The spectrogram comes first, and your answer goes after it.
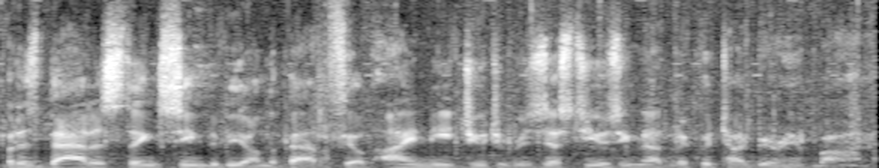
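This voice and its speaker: Casting: gruff game general, low register, very dynamic delivery, principled and emphatic, noisy backdrop. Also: male voice, lively intonation, normal speed. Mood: grave, earnest. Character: gruff, principled military general briefing his field commander. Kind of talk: dramatic video game cutscene acting.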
